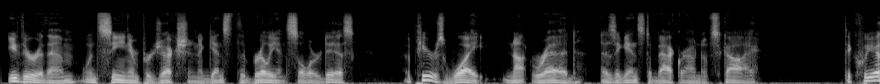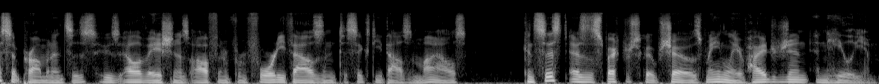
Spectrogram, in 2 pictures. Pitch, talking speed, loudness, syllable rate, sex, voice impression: 95 Hz, 155 wpm, -21 LUFS, 5.1 syllables/s, male, masculine, middle-aged, tensed, powerful, bright, clear, cool, intellectual, calm, friendly, reassuring, wild, kind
